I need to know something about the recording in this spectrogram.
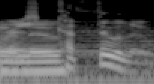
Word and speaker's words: Cthulhu: tongue so no answers Cthulhu is the most common pronunciation that is what I will continue to use you even see more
